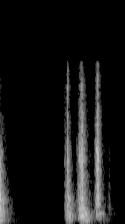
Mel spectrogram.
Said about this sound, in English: I knocked on the apartment door.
